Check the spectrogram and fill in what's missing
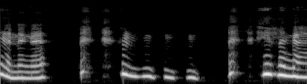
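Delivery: sobbing call to her husband, pitch jumping up; tearful, gasping little cry. Acted. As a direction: call him between sobs. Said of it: "எதுக்குமா அழுவுற?".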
